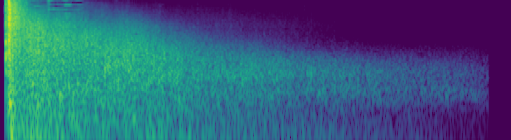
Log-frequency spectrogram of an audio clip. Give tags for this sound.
rifle army sniper warfare war firing shooting gun attack agression shot weapon projectile pistol military

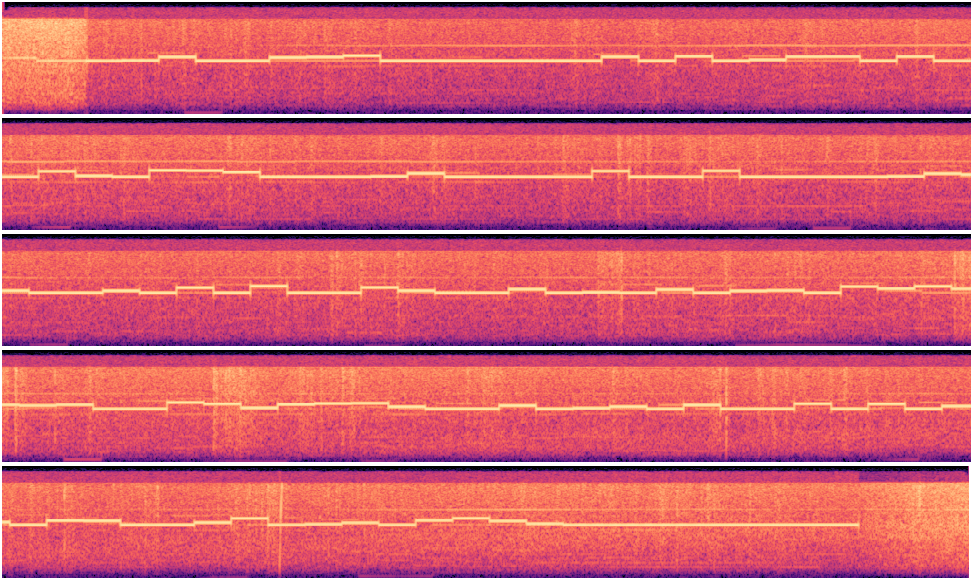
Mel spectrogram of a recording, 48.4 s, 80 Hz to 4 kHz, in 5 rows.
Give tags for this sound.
mystery shortwave encrypted-content music static 14077 radio the-14077-project numbers-station creepy melody

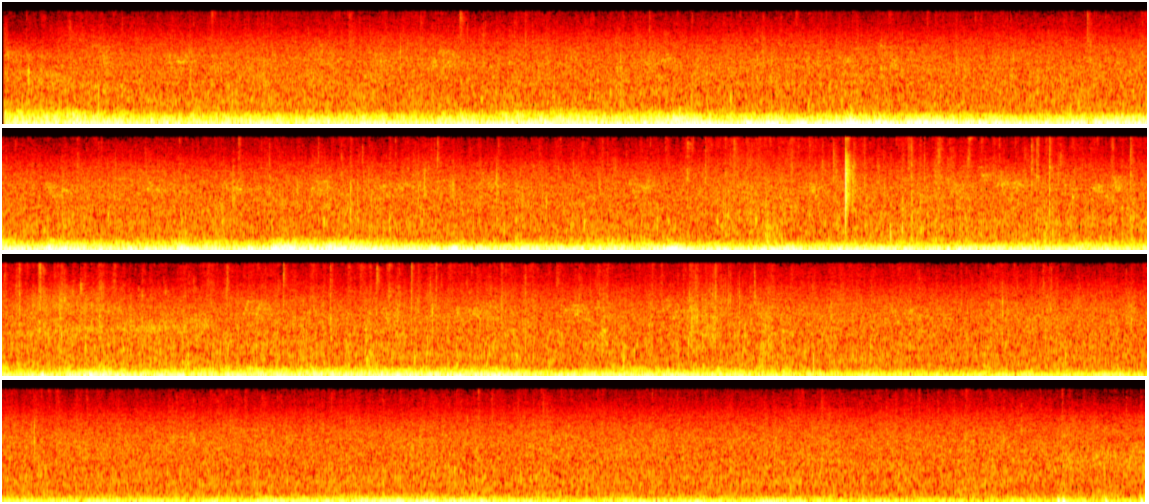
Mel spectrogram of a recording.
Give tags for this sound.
crack field-recording ambience twig nature

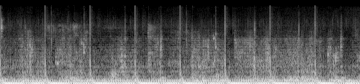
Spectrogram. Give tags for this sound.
drumloop multisample techno trance dynamics granular drum loop vocoder bass electronic sequence reverb recorded filter

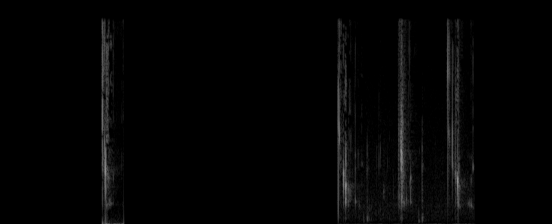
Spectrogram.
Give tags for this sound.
Panska Czech CZ Pansk

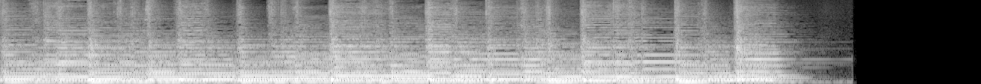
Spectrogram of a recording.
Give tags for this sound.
guitar flamenco acoustic

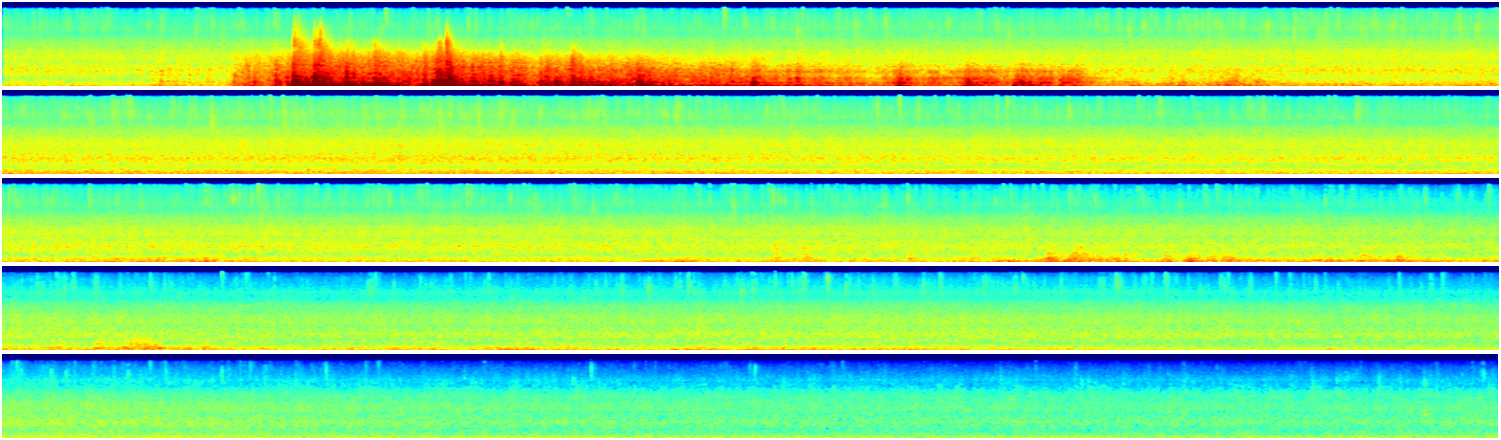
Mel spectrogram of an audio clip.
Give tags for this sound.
storm parrots nature atmosphere field-recording birds boom rain weather bang thunder

